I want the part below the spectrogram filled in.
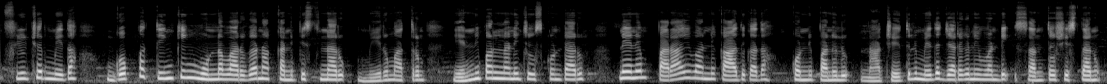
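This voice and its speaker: A woman's voice: a little high, dark tone, close to an everyday voice. A woman reading as an earnest young male tutor.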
